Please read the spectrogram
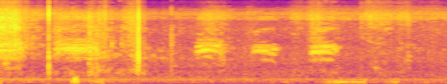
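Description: A crow cawing in the open: a harsher call at the start, then three short caws evenly spaced about half a second apart.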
